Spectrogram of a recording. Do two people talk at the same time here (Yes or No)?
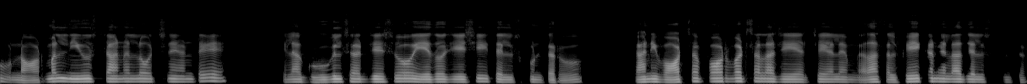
No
